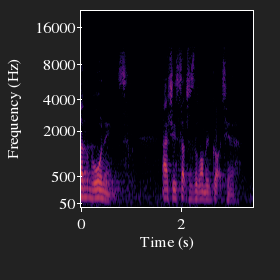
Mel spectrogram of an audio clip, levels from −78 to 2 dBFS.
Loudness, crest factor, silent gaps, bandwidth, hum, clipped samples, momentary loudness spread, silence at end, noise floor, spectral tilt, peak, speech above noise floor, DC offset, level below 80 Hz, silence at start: -42 LUFS; 22 dB; none; 11.5 kHz; none; under 0.1%; 14 LU; 0.25 s; -67 dBFS; -5 dB/octave; -20 dBFS; 26 dB; under 0.1%; -76 dBFS; 0 s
